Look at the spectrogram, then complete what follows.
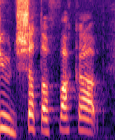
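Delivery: ordinary talk, nothing marked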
